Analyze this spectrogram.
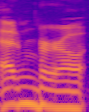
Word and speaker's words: Edinburgh: I was in security coming out of Edinburgh and there was these two guys.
